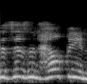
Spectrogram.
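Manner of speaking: acted, high, agonized scream of pain. Retelling reacting to her husband rolling Coke cans on her back, retelling a scream. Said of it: "I'm just screaming".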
